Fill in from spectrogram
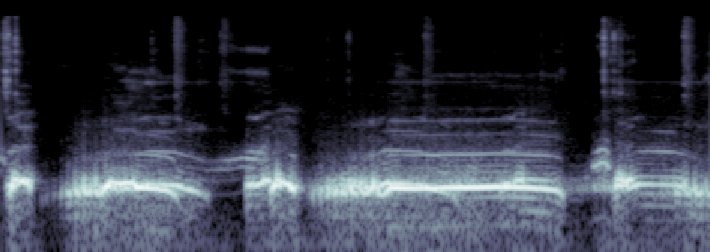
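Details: Puter pelung Barbary dove in breeding condition, singing vigorously and prompting nearby doves to join in: long, smooth, level coos, each opening with a short rolling burst, separated by brief pauses across six seconds.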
